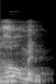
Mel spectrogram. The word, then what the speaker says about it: Homan: don't know if it's Homan or Harman I don't know I think it's how is it pronounced you know Alpha yeah Tom hullman Tom Holman okay so it is Tom hman Tom hullman has said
